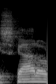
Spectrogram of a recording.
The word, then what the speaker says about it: Scotto: on twitter at scotto that's m-i-k-e-a-s-c-o-t-t-o pronounced like a lotto um check out my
